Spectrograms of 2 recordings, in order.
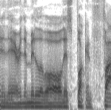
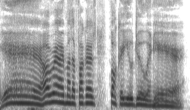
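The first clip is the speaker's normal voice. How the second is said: higher and louder, a rowdy taunting challenge; rowdy tribe warriors; 9 semitones higher, 4 dB louder, slower than usual. Retold or imitated. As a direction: jeer at the intruders, pitched up. Mountain Tribe confronting the intruders.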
